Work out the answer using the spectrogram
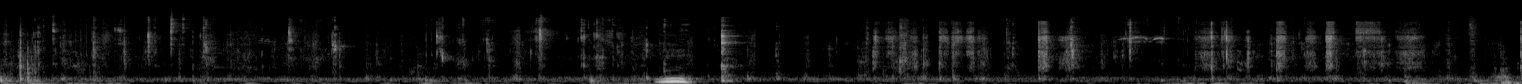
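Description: Close-up chewing and crunching of a mouthful of satay and pecel, with irregular clicks of spoon and fork against the plate. A short hummed 'mm' about seven seconds in.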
